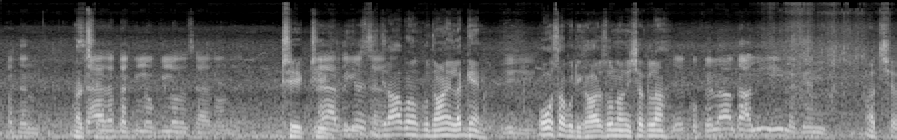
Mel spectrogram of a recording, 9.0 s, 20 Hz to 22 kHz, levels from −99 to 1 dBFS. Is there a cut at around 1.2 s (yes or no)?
no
